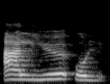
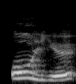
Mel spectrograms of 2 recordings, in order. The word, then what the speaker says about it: au lieu: And you said a lieu instead of au lieu. AU, remember, AU always gives you the sound O, always.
